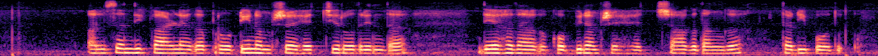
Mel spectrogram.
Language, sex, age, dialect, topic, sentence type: Kannada, male, 41-45, Dharwad Kannada, agriculture, statement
